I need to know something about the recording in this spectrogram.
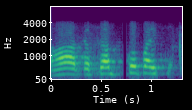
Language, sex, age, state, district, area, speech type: Hindi, female, 60+, Uttar Pradesh, Chandauli, rural, conversation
